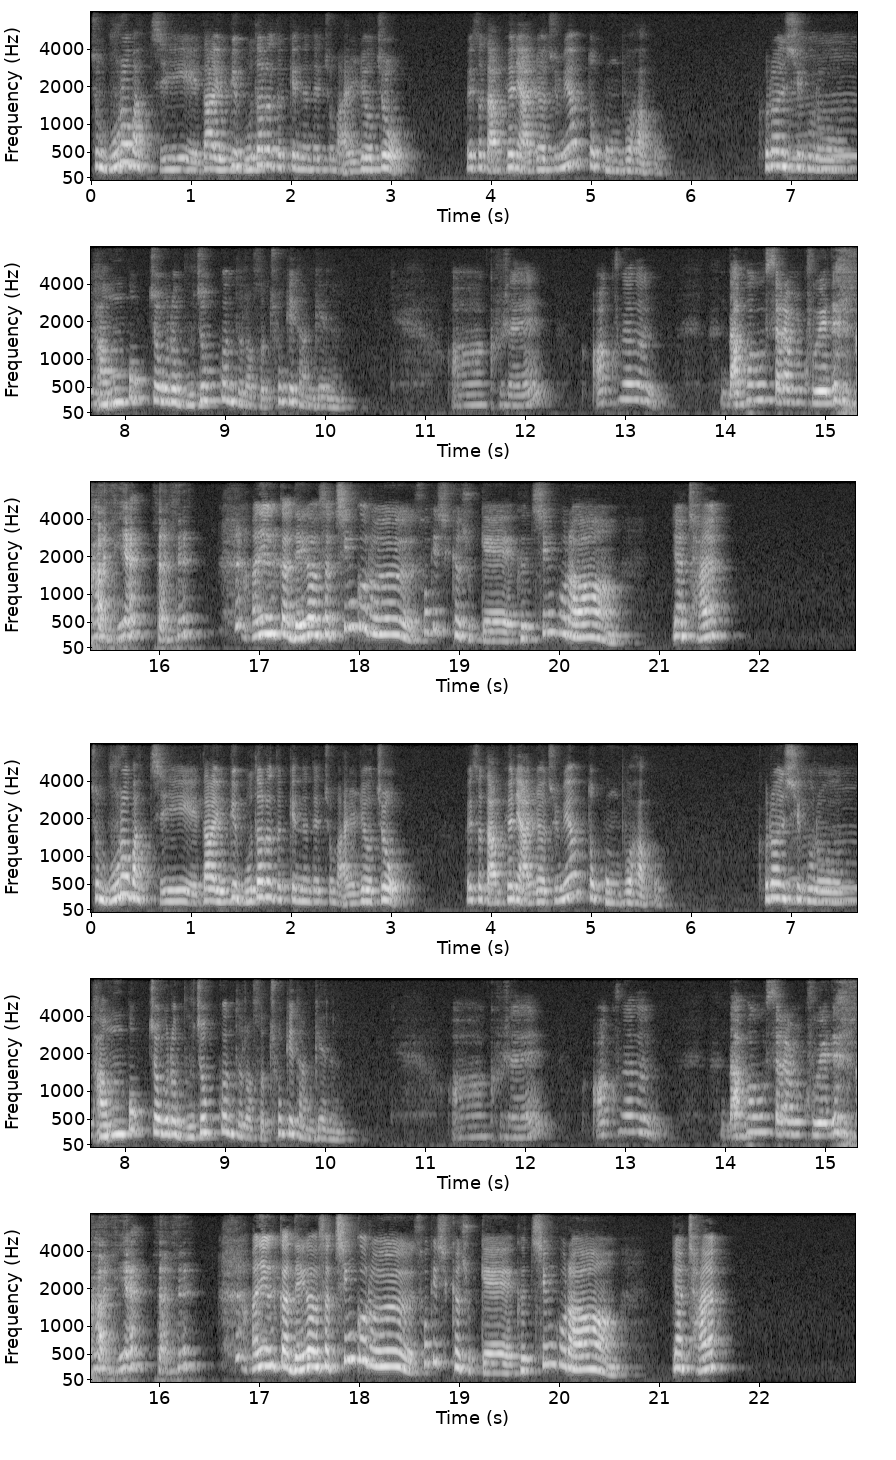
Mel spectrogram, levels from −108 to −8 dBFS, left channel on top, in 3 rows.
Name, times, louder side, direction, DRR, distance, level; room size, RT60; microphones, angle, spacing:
voice 1, 0.0-3.1 3.8-5.6 6.7-10.2 16.7-20.6 21.1-21.5, right 2 dB, 20° right, 0.3 m, -28 dB
voice 2, 6.9-7.9 10.8-11.0 11.3-12.2 12.7-13.3 14.0-16.3 16.7-17.2, left 2 dB, 35° left, 0.7 m, -32 dB
3.7 x 2.2 x 2.4 m
head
